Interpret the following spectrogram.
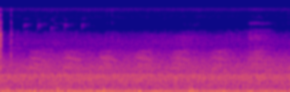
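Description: A bird calling several times in a row, short calls about every half second, over a steady low background rumble, with a brief click near the start.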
